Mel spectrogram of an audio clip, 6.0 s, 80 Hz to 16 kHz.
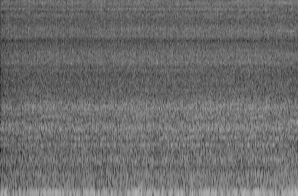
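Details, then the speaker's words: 1979 Ford F100 with 302 engine and aftermarket carb, idling at about 850 rpm and dropping to 570 in gear; choppy, sporadic, uneven idle; owner suspects vacuum leaks or timing being off and plans cap, rotor, wires, plugs, possibly coil. "So this is idling at about 850, and it's really like kind of choppy, and when I put it in gear it goes down to 570, but the idle's very sporadic."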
